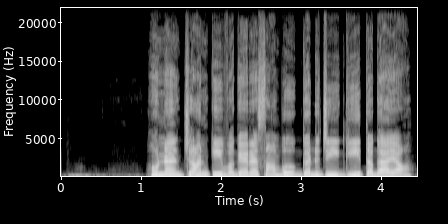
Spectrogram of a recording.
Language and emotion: Sindhi, neutral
